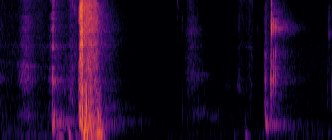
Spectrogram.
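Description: Muffled, held-back sneezes in a quiet room: a short suppressed burst, then a smaller stifled one. Ordinary sneezes being suppressed.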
